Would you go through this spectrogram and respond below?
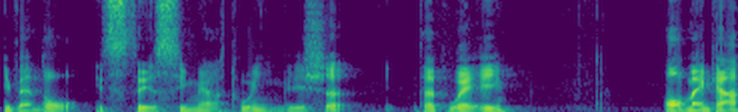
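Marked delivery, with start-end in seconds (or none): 4.2-4.6 Omega stressed on first syllable, high then low. Explaining vowels and accent in a word: Omega with high-low-low pitch. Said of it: "accent on the first syllable, so high, low, low".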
